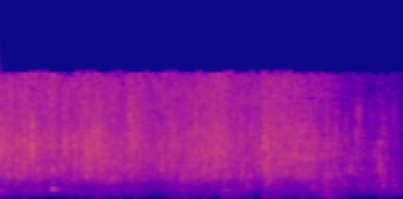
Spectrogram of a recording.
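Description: A kitchen tap running steadily for a quick rinse, a soft continuous splashing stream with no talking.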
